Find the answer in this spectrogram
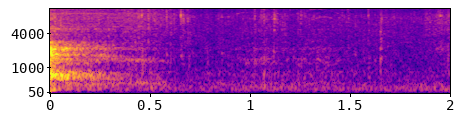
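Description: Near silence: faint outdoor background after a spoken word fades out in the first half second.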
